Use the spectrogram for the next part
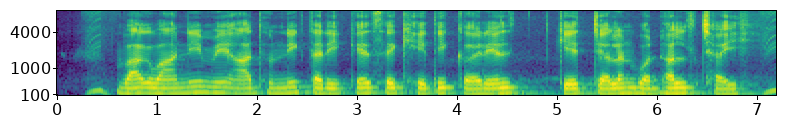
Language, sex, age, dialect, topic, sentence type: Maithili, male, 18-24, Bajjika, agriculture, statement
